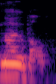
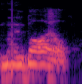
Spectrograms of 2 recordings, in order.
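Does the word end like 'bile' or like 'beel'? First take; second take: beel; bile. First: The ending sounds like the oil company name. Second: The ending sounds like 'bile', with a long i. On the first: This is how the Alabama city is said. "like after the oil company" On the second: This is what the spelling with an e suggests. "putting the E on the end makes it mobile"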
